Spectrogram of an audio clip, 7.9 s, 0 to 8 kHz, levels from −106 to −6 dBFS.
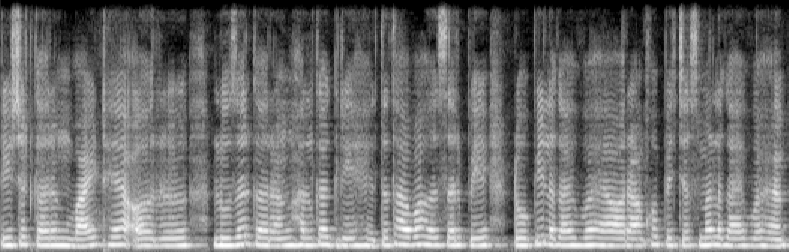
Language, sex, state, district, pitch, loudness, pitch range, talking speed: Hindi, female, Jharkhand, Palamu, 235 Hz, -14 LUFS, 230-240 Hz, 205 wpm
